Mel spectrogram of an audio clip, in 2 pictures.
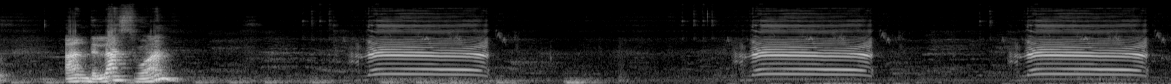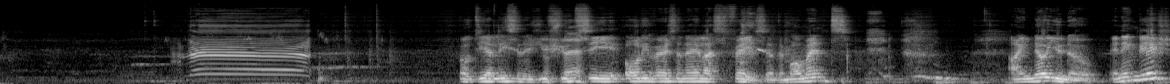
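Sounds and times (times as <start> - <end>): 
speech: 0.7 - 1.8, 16.4 - 21.2, 21.8 - 23.4
sheep bleating: 3.5 - 5.3, 7.3 - 8.9, 10.1 - 11.7, 13.4 - 15.2
laughter: 18.9 - 21.8.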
